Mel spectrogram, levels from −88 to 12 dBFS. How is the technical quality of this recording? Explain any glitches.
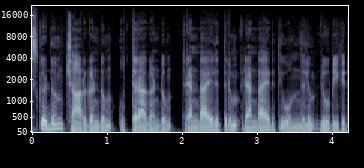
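There's one glitch worth flagging, a channel delay (comb filtering) running from 2.69 s to the end of the speech. One channel lags by about a single sample, and once the two are folded to mono, the first cancellation notch lands up around 20 kHz, shaving off the very top and leaving things a touch dull and airless.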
